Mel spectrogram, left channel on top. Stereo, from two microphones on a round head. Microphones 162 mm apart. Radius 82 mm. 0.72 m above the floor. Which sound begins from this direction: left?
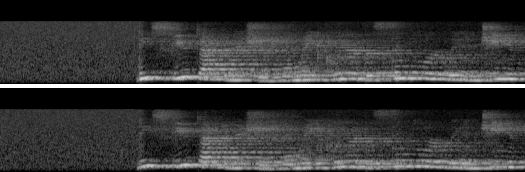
A woman speaking, at 1.4 s.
